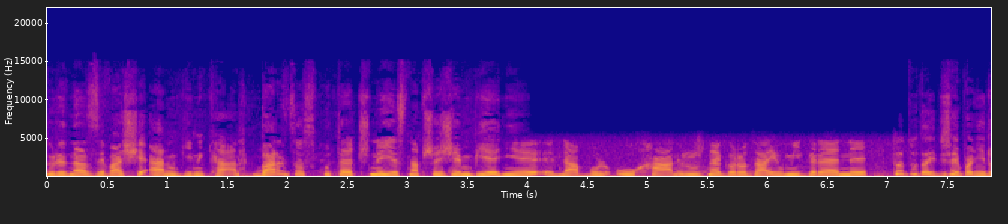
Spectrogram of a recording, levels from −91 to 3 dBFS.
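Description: Digital radio blending to analogue from 3.58 to 7.55 s: the receiver fell back to AM, so the sound loses treble, drops about 3 dB and gains faint hiss.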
